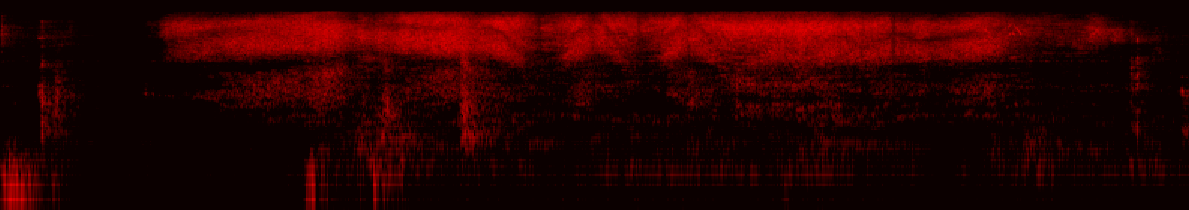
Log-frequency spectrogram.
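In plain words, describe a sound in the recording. A felt eraser swishes across a chalkboard.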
